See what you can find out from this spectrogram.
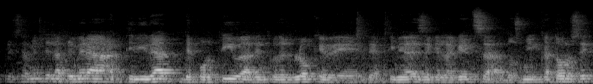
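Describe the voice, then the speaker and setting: Amid audible room echo and light background noise, a man speaks at a moderate pace. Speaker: rally club president. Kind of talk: press conference statement. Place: meeting room.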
